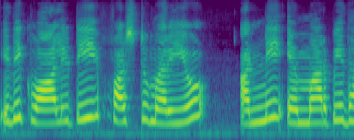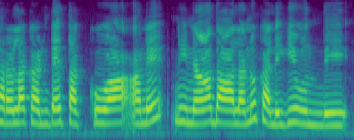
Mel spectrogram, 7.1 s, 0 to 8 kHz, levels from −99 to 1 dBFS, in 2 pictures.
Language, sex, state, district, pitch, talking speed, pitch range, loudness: Telugu, female, Telangana, Hyderabad, 270 Hz, 110 wpm, 260-300 Hz, -15 LUFS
